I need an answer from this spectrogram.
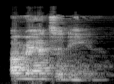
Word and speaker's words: amantadine: Your word is amantadine. Can you repeat the word again? Amantadine.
